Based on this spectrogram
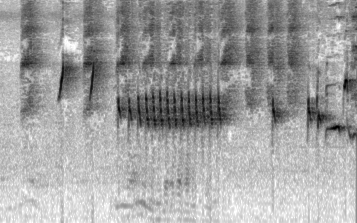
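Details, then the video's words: White-rumped shama (murai batu) singing a provoking song meant to quickly rouse other birds: scattered rising whistles, then a fast, even trill of about fifteen notes, ending in varied sliding and falling whistled phrases. "PANCINGAN MURAI BIKIN CEPAT EMOSI | SHAMA BIRD"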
